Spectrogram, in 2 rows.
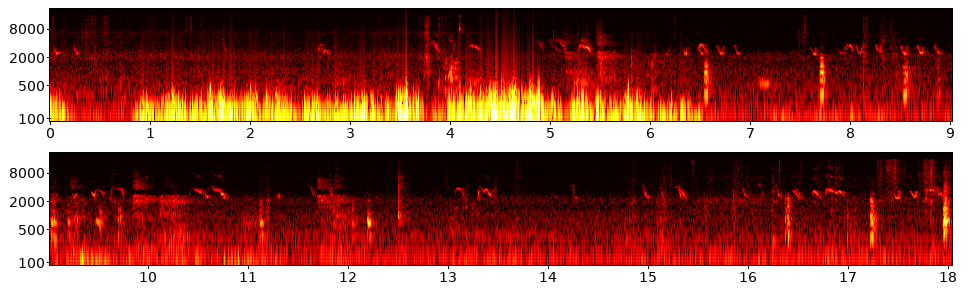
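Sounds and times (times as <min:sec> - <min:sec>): chicks peeping: 0:00.0 - 0:18.0
chickens clucking softly: 0:01.4 - 0:18.0.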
